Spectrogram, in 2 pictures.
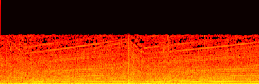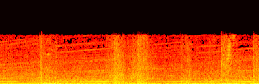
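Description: The Batmobile engine in the video game Batman: Arkham Knight revs continuously with a loud, steady roar and rising pitch, punctuated by several sharp bursts and surges near the end, with no voices.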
